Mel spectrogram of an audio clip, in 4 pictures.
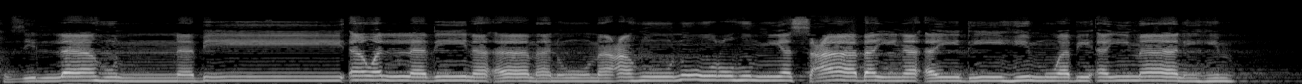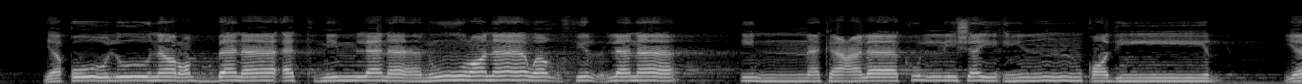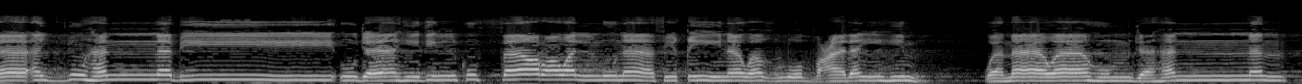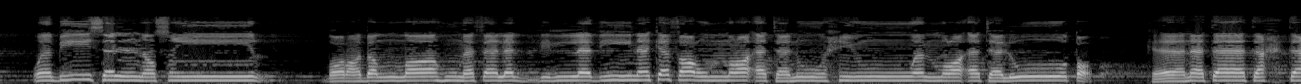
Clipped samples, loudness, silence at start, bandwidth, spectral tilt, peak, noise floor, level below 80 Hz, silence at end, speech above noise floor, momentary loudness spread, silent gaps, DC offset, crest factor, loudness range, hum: under 0.1%; -22 LUFS; 0 s; 10.5 kHz; -5.5 dB/octave; -6 dBFS; -60 dBFS; -56 dBFS; 0 s; 38 dB; 7 LU; none; under 0.1%; 16 dB; 3 LU; none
